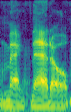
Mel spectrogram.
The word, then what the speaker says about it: Magneto: It's magnet with an O. Magnetto. Magnetto. If it was magneto, this would be a double E. Magn. And then to O. So, just cuz Stanley doesn't know how to pronounce things doesn't mean that we should continue to pronounce things incorrectly.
